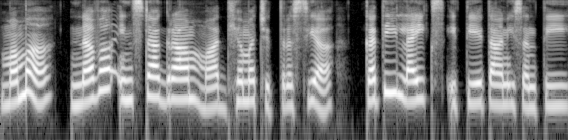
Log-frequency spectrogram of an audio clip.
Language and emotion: Sanskrit, neutral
